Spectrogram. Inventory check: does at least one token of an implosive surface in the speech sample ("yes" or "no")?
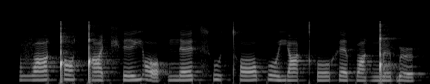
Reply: yes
